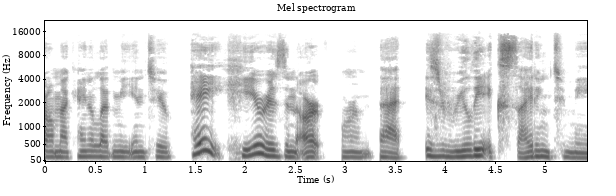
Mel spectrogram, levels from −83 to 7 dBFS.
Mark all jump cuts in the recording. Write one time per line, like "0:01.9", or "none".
none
